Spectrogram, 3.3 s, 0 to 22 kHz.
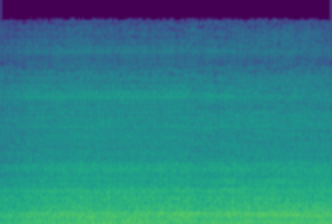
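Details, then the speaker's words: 1978 Oldsmobile Cutlass V6 sitting since 2005, just revived, fast idle kicked down, idling on its own; low steady hum with no misses or knocks, no major leaks seen; normal idle. "it's running nice there just kicked down completely idling on its own"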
